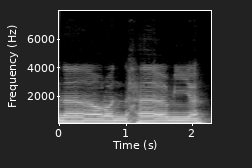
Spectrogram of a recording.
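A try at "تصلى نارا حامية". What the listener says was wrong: Ta kita bahas tadi, ta tipis ya. Jangan sampai menjadi tebal karena shad yang tebal. Jadi tetap ta, bukan to. Tasla naran hamiyah.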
